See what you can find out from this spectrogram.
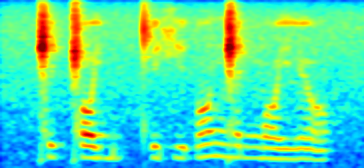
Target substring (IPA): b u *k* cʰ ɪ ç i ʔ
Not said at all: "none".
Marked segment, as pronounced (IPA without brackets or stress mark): k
